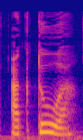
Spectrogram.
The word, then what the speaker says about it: actúa: emphasis in the word, the weak vowel is assigned a written accent, and the two vowels do not form a diphthong. País. Pa, is. Actúa. Ac-tu-a.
